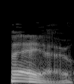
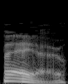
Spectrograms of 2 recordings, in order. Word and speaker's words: Payot: Payot, also pronounced pet, peyot, or peyos, peyos, peyois in Ashkenazi pronunciation, is the Hebrew word for sidelocks or side curls.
